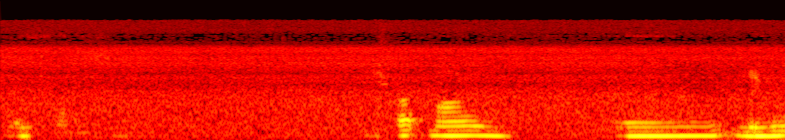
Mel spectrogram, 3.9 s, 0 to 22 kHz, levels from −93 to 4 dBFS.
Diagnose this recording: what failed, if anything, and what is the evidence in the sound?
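A second voice sits under the talker for the whole recording, from 0.0 s to the end. It is faint, about 20 dB below the main speech. This is the other side's voice leaking through. The stage is call processing. The likely cause is an echo canceller that left residual loudspeaker echo in the microphone signal. The far-end sound reached the microphone acoustically, and the canceller's estimate did not fully remove it.

The talker's own voice also dips in three places: 0.02 to 0.67 s, 1.81 to 2.13 s, and 3.04 to 3.13 s. The first two drops reach around 10 dB. The last is deeper, around 15 dB. This is speech suppressed in double talk, again at the call-processing stage. Both sides were talking together. The likely cause is the echo suppressor mistaking near-end speech for echo and attenuating everything.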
